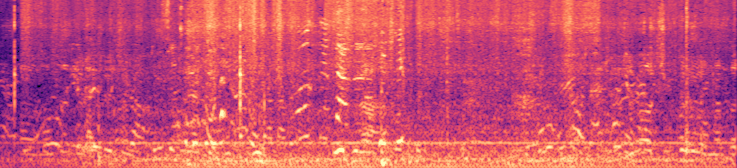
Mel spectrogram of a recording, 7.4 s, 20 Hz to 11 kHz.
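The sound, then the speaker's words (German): A steady, droning engine rumbles inside an old Soviet PAS 3205 minibus carrying 21 people on a 700-kilometre trip to the village of Hamburg, mixed with a constant murmur of overlapping passenger conversation, loud throughout. “Die Gespräche der Fahrgäste und das Geräusch des Motors vermischen sich immer mehr. Es ist laut und unbequem im Bus.”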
